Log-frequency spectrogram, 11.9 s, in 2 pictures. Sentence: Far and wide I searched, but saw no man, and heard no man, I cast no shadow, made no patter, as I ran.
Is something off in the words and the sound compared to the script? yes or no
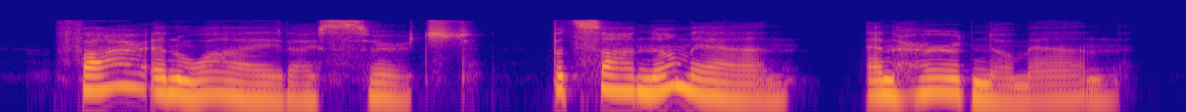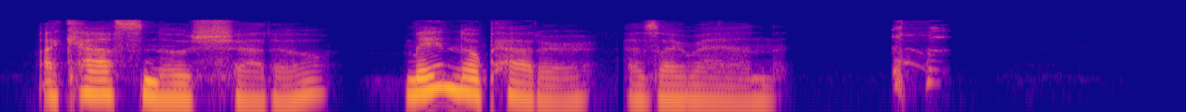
yes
